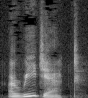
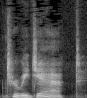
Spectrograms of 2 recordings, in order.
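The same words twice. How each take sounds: First: REject, stressed on the first syllable. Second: ReJECT, stressed on the second syllable. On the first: Teacher models noun "reject", first-syllable stress. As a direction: hit RE in "reject". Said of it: "first syllable for nouns". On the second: Teacher models verb "reject", second-syllable stress. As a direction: hit JECT in "reject". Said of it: "to the second syllable". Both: Shown as a demonstration.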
